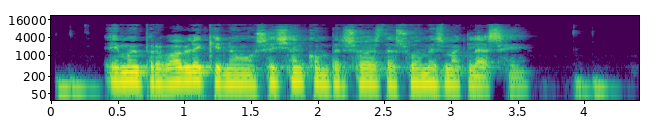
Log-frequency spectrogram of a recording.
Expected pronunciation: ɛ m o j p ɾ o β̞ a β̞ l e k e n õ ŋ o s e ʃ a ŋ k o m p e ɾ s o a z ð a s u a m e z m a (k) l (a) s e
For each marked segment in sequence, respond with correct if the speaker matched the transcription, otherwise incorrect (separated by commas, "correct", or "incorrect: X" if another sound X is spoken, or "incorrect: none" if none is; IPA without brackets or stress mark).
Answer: correct, correct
